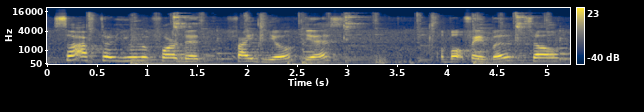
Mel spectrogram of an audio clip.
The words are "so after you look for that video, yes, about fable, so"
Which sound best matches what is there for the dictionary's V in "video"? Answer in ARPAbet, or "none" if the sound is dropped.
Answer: F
